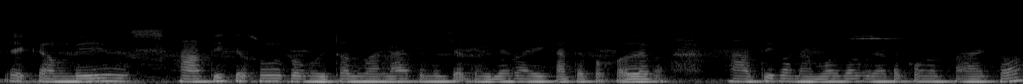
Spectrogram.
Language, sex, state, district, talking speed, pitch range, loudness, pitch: Bhojpuri, male, Bihar, East Champaran, 140 wpm, 125-135 Hz, -36 LUFS, 130 Hz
